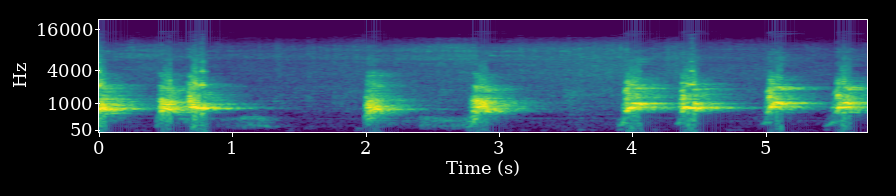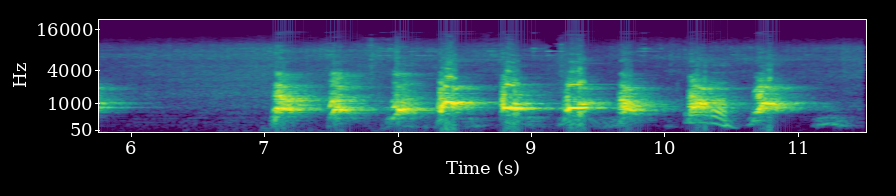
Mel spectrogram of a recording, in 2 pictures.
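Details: Indoors at Christmas, two Cavalier King Charles Spaniels, Colby and Shelby, chase a new train around the tree, barking in dense, insistent volleys of high, bright barks with brief pauses between runs.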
